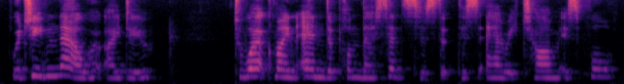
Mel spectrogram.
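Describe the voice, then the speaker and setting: Woman doing a solemn old sorcerer, shakespeare monologue, higher voice, really slow and dramatic, big pauses. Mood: grave renunciation. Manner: measured, dramatic, long pauses, swings from hushed to declaiming. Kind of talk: classical Shakespearean stage monologue.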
